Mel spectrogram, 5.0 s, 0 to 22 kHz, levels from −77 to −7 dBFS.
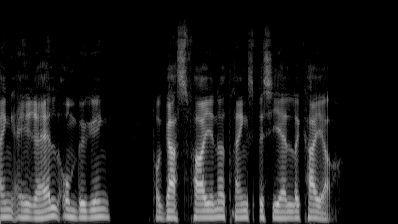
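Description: Nothing stood out as a technical fault on listening to this speech recording.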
